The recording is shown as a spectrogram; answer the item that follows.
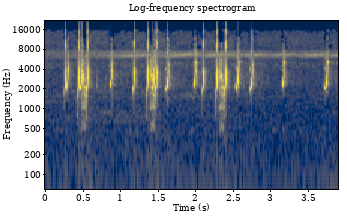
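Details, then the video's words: Rapid, crisp quail notes, common quail or batir, snap out in clustered doublets and triplets over a faint steady high-pitched hum, the phrases coming roughly once a second. "Best sound of 2022 Batir sound . common Quail sound"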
